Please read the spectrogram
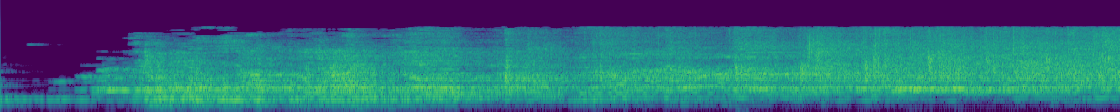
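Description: An audience bursts into loud, steady applause after a brief quiet start, with dense clapping and some crowd cheering sustained throughout.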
